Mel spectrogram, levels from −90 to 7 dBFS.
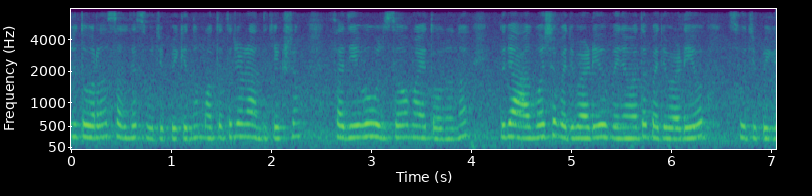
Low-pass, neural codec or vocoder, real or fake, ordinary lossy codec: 7.2 kHz; none; real; none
